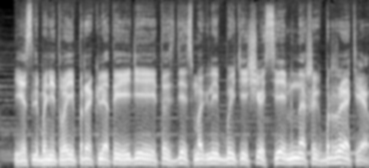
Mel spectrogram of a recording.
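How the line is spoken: Barking shout. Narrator (Russian): рявкнул Олимпий

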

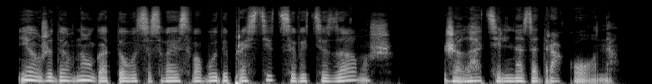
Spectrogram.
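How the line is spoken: Envious sigh, very quiet. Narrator (Russian): Завистливо вздохнула и произнесла тихо-тихо

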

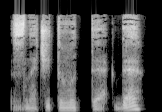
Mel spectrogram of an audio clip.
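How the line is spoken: Hiss. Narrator (Russian): прошипел Тапок

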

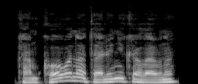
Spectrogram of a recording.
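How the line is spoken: Loud woman's voice. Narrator (Russian): громко произнесла женщина

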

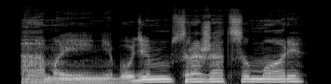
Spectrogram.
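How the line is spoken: Growled. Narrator (Russian): прорычал Букаяк

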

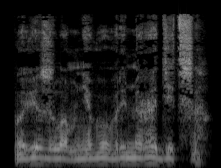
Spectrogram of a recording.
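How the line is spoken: Muttering. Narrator (Russian): пробормотал профессор

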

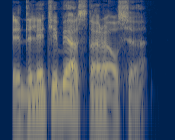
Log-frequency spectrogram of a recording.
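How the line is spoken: Grumbling. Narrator (Russian): проворчал Игнат

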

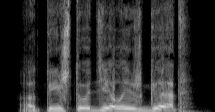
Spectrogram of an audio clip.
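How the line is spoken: Hoarse rasp. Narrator (Russian): прохрипел я

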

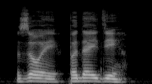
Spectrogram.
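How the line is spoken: Dry. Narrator (Russian): сказал он сухо

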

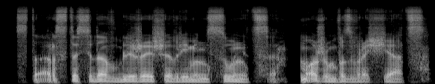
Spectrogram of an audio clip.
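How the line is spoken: Plain. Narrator (Russian): ответил я

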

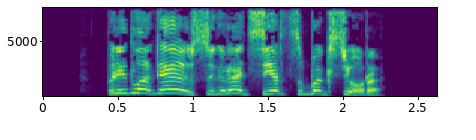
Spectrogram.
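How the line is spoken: Exclamation. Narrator (Russian): воскликнул Птицын

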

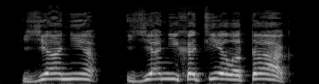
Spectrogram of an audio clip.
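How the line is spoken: Shout. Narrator (Russian): крикнула она мне в спину

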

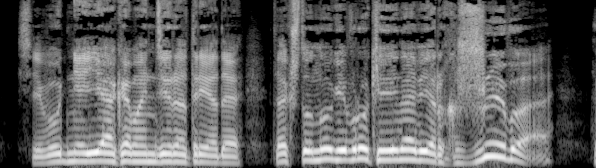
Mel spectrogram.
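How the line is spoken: Growling soldier. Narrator (Russian): рыкнул уродливый солдат

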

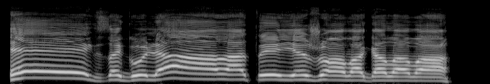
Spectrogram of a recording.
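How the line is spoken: Delighted squeal. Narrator (Russian): Восторженно взвизгивает кто-то со двора и радостно взвизгивает

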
